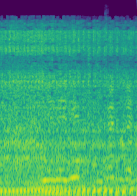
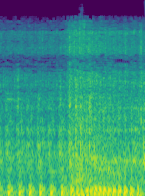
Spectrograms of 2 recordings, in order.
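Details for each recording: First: Hero Splendor single-cylinder motorcycle with timing chain noise and jerking on acceleration. A quick, light metallic "kit-kit" ticking sits over the idle and firms up on revs: a timing chain rattle. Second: Hero Splendor motorcycle after timing chain noise repair: engine picks up cleanly through several blips and settles back evenly, with no rattle or chain slap over the exhaust; the chain noise is gone and it runs sweetly.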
